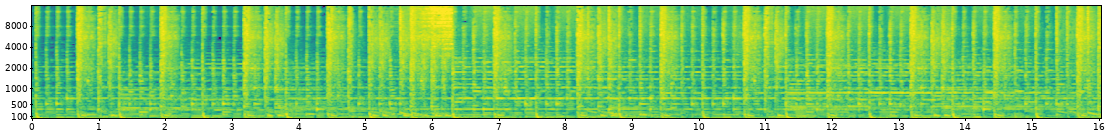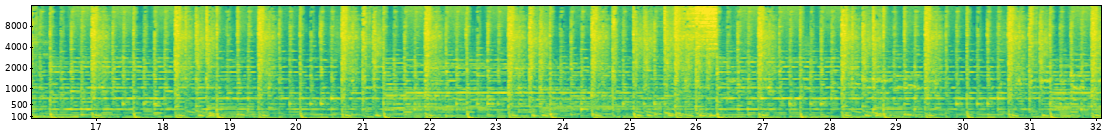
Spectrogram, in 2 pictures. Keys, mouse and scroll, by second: 0.0 ctrl+alt+shift+Right, 2.0-2.7 ctrl+alt+scroll down 5, 5.8-6.6 ctrl+scroll up 6, 8.1 ctrl+click, 9.0 ctrl+click, 9.4 ctrl+click, 9.9 ctrl+click, 10.4 ctrl+click, 11.4 ctrl+click, 13.5 click, 14.4 click, 15.8 click, 17.7 alt+Down, 20.1-21.1 ctrl+alt+scroll down 4, 21.5 ctrl+space, 22.7 ctrl+scroll down 2, 24.1 ctrl+d, 24.7-26.0 ctrl+drag, 26.9 click, 27.7-28.2 ctrl+scroll up 2, 28.5 ctrl+click, 30.1 click, 31.7 Left.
